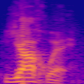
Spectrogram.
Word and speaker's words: Yahweh: In the English Bibles, when you read the capital letters, capital letters, L-O-R-D, it's the Hebrew characters Y-H-W-H, Yod-Heh-Vav-Heh. Okay? It's called the Tetragrammaton. Okay? Just four letters put together. In Hebrew, you technically, if you were pronouncing the letters, would pronounce it Yahweh.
